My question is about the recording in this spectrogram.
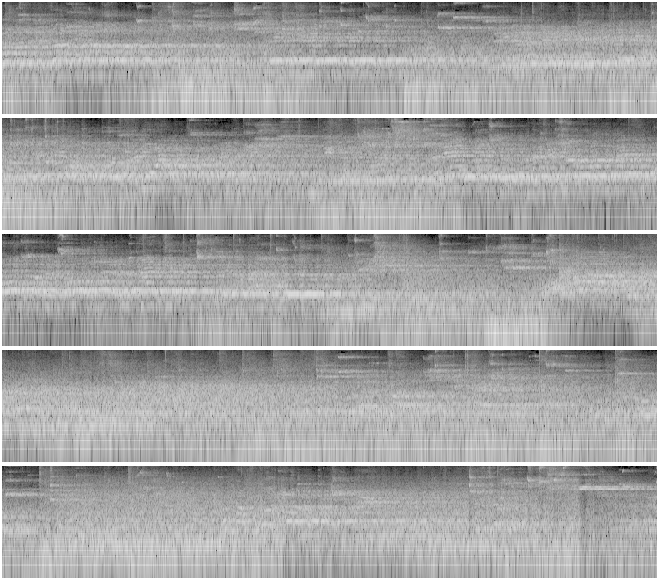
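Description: Basketball being dribbled on a hardwood court during play, with voices calling out in the gym throughout.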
